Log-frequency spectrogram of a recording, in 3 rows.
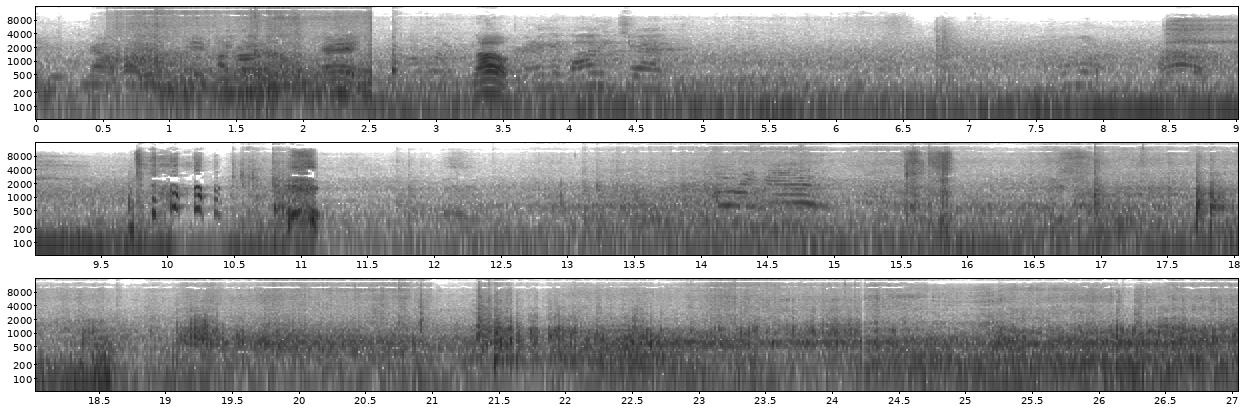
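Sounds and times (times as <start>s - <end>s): skateboard wheels rolling: 0.0s - 3.2s, 5.0s - 7.2s, 10.3s - 27.0s
skateboard clacking on ground: 0.5s - 2.9s, 11.7s - 27.0s.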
